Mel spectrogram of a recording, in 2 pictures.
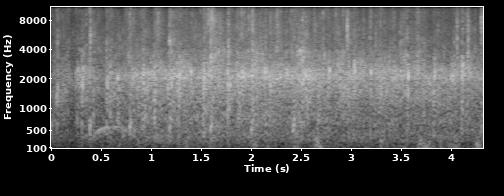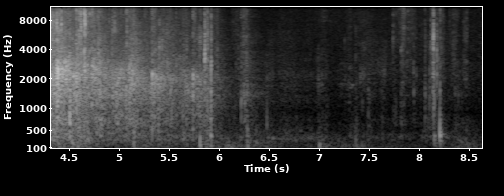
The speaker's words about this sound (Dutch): geef haar een hartelijk applaus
